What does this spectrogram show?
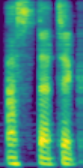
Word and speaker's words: aesthetic: Really a little bit tricky to pronounce. Aesthetic. We've got that lovely S to a TH and then a T with a C, which is kind of a strong K.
